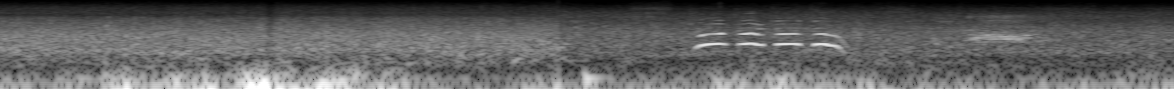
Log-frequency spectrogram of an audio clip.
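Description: Outdoor ambience: a steady rushing hiss with low rumbles about a second in, and a little past halfway an animal call of four quick, arched notes in a row.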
